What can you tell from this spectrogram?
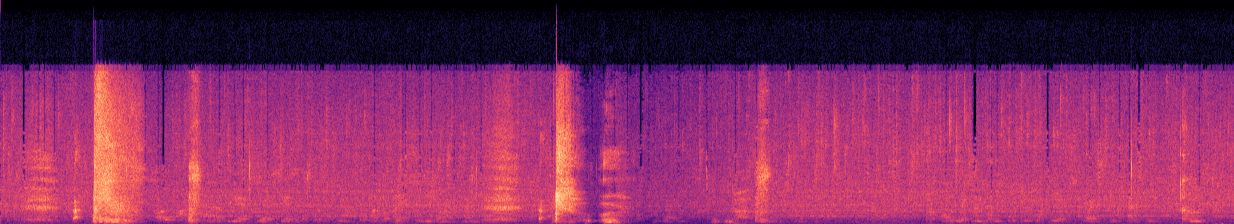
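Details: Sneezing, attributed to plants: a few sharp, explosive bursts with gasping breaths in between, against room noise and faint talk.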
